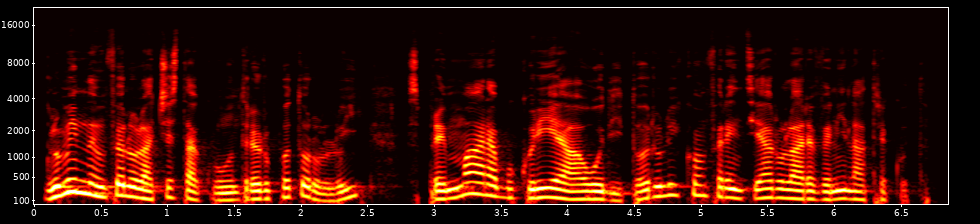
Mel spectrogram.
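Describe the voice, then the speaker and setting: Male audiobook narrator, steady telling. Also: mid-range voice. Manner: steady storytelling delivery.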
